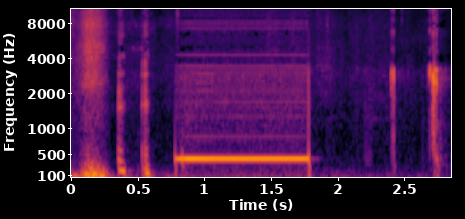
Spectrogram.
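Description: A telephone call tone sounds while dialing a home line: a few short clicks and blips lead to one loud, steady, mid-pitched tone lasting about a second, followed by more scattered brief blips.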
